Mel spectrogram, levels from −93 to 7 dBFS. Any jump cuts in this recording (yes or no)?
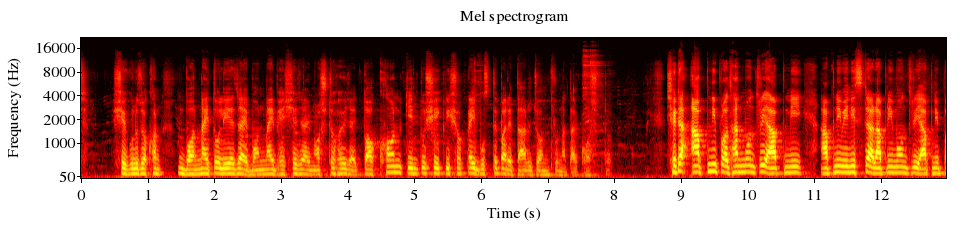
no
